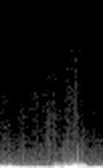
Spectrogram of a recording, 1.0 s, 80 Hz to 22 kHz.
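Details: 3.5-month-old girl with congenital tracheal stenosis complicated by tracheobronchitis: coarse crackles with tracheal and bronchial breathing.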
